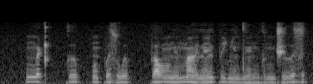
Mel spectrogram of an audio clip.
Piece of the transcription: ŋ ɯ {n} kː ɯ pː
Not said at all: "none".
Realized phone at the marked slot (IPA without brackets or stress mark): ʈ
